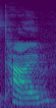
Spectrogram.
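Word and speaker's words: thyme: though yeah this is time sorry i forgot but this is time it's not spelled like time it's spelled and t-h-y-m-e this is dry time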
